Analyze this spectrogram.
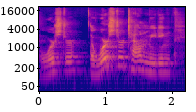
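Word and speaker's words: Worcester: pronouncing this wrong but i think it's like wurster the wurster town meeting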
